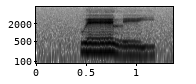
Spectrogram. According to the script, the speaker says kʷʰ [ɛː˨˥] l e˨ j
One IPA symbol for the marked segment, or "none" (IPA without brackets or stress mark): ɛː˥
